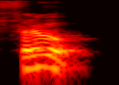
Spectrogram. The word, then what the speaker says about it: through: Miren, la palabra though se pronuncia though, mientras que through se pronuncia through, que es a través.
